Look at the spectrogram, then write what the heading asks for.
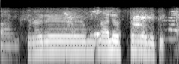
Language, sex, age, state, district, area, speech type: Malayalam, male, 18-30, Kerala, Kasaragod, rural, conversation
